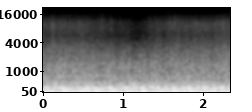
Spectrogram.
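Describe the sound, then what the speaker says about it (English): A vehicle engine runs steadily in the game Stormworks, a low, constant rumbling drone mixed with wind-like noise, continuous and unvarying with no voices over it. "The engine's running."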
